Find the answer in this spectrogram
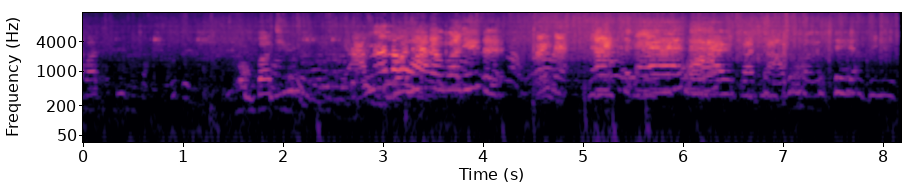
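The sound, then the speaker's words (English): Children play tag between huts, with many lively overlapping young voices shouting and squealing throughout. “the kids are playing tag in between the huts.”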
